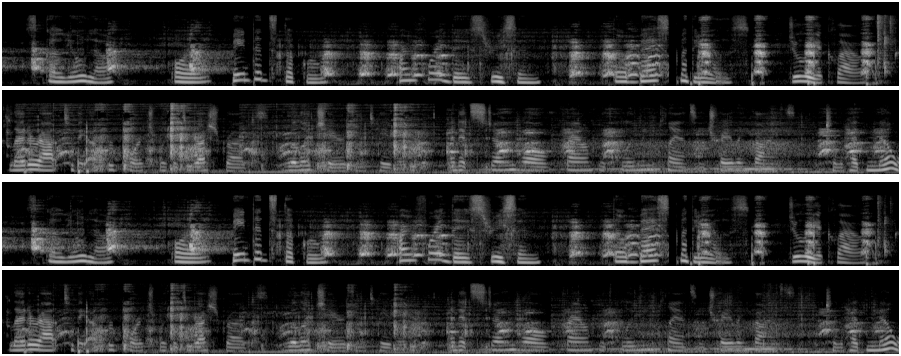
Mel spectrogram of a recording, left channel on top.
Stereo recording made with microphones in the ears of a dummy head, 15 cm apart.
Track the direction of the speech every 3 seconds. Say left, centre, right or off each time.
centre, right, centre, left, left, left.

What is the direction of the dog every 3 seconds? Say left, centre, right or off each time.
right, centre, left, left, left, left.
